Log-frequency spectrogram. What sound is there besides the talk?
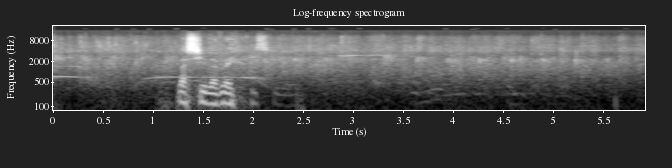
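audience applause in church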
